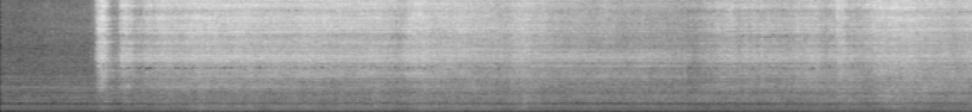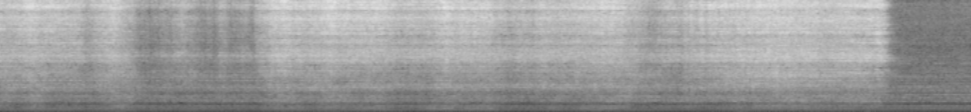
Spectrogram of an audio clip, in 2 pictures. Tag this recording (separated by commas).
Engine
